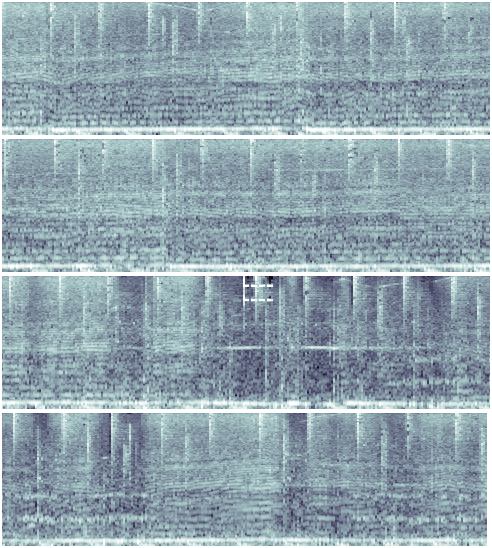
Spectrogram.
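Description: Race cars in the RaceRoom racing game roar at a steady engine drone, with tire squeal and skidding sounds mixed in, continuous and loud throughout with no talking.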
